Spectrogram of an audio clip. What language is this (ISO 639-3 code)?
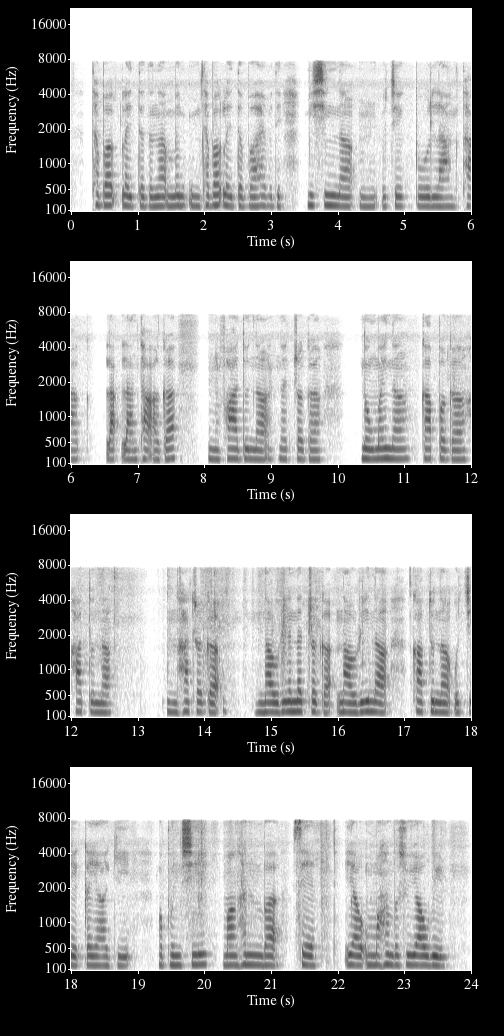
mni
